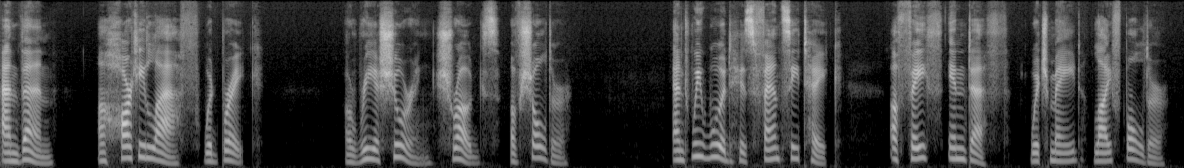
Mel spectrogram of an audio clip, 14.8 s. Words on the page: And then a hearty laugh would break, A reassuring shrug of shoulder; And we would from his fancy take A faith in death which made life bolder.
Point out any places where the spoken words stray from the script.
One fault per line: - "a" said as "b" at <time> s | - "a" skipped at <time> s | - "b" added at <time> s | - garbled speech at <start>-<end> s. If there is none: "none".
- "shrug" said as "shrugs" at 5.5 s
- "from" skipped at 9.2 s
